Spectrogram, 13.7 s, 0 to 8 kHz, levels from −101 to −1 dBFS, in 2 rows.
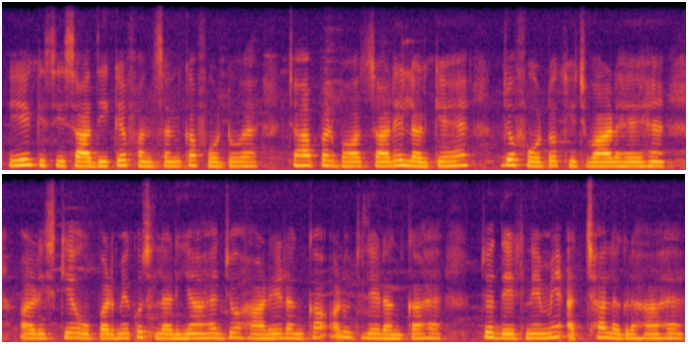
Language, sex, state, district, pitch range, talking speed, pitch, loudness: Hindi, female, Bihar, Araria, 205-235 Hz, 185 wpm, 215 Hz, -18 LUFS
